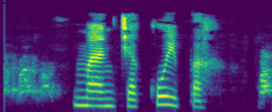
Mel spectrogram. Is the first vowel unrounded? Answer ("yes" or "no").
yes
